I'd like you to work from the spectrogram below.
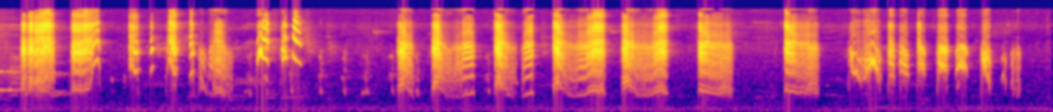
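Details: Long-tailed shrike song used as a lure to provoke other shrikes into singing: a rapid run of harsh, buzzy squawks and scratchy broadband bursts mixed with short warbled and whistled phrases, with brief gaps between bursts.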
